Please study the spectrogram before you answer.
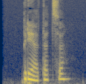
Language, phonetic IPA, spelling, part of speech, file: Russian, [ˈprʲatət͡sə], прятаться, verb, Ru-прятаться.ogg
- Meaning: to hide, to conceal oneself, to hide away (intransitive)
